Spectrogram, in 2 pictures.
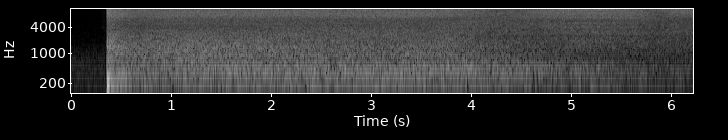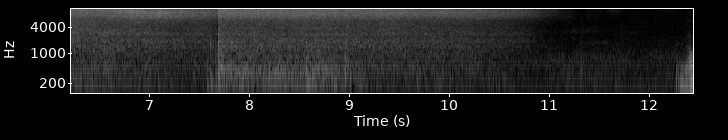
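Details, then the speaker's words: DeWalt D55146 Type 9 air compressor after pressure switch replacement for not shutting off: tank drained to clear water, steady hard hiss about ten seconds tapering as tank empties, less than the earlier 225 PSI; normal drain blowdown. "I hate that noise so I don't use air tools well better keep doing it except this time it's not 225 PSI full of pressure"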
